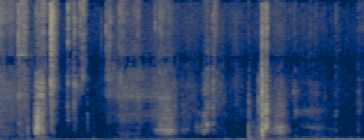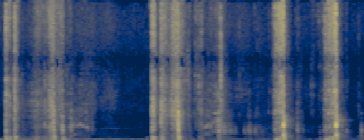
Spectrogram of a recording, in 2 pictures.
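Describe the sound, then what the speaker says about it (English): An onion being cut with a knife on a board, scattered groups of sharp chopping taps that grow denser and louder toward the end, separated by quiet pauses. "onions is not one of my favorite things to cut up"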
